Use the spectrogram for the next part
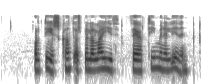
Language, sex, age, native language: Icelandic, female, 13, Icelandic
